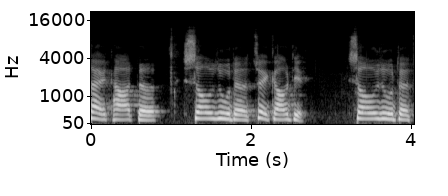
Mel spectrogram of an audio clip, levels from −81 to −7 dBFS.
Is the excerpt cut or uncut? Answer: uncut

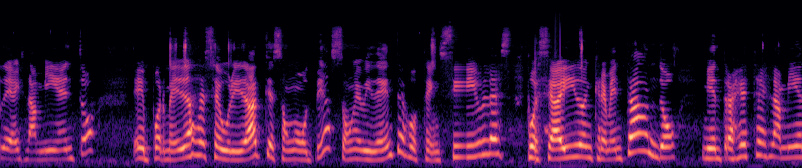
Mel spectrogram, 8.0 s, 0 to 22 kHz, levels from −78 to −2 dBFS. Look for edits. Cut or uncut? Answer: cut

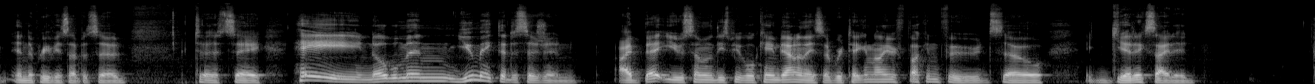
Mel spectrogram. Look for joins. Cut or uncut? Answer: uncut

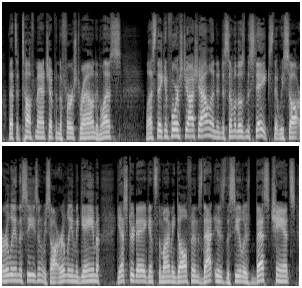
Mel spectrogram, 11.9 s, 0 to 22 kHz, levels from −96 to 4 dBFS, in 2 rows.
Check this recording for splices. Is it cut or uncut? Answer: uncut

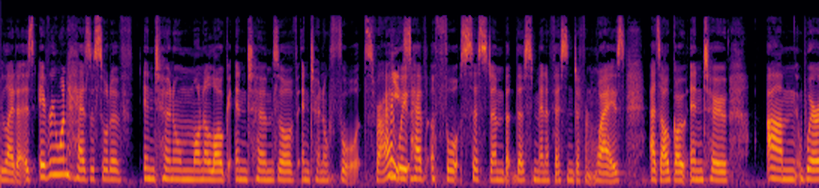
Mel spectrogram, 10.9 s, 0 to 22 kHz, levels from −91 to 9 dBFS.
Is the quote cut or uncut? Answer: cut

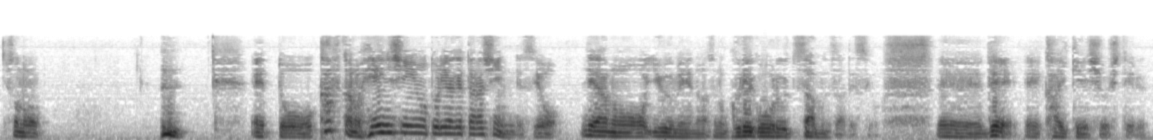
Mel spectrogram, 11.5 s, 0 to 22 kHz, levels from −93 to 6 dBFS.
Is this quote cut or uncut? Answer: uncut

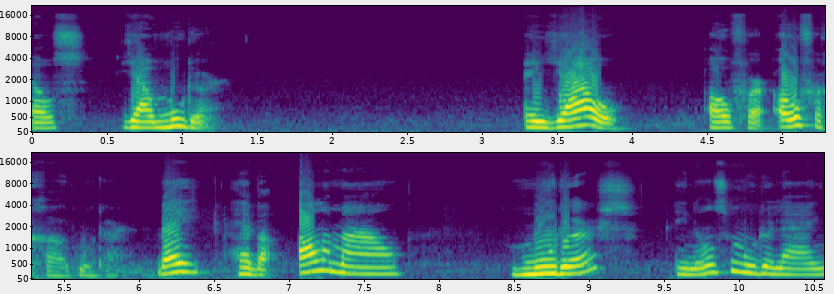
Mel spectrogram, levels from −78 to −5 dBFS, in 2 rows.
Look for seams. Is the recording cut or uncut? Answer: cut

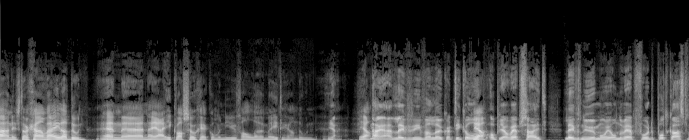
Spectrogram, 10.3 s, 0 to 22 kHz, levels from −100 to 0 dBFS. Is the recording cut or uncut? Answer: cut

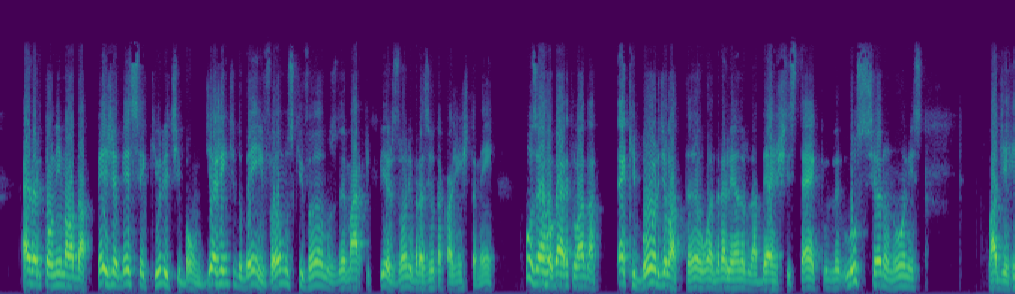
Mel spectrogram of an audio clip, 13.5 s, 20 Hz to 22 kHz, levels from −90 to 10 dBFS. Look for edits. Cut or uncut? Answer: uncut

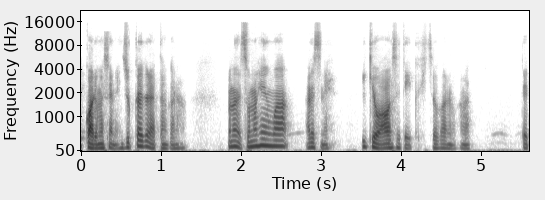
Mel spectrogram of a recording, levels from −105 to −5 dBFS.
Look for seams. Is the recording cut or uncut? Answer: uncut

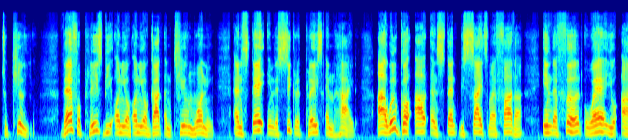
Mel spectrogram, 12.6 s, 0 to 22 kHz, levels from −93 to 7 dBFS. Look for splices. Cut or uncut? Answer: cut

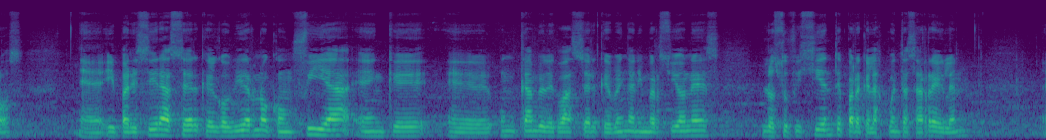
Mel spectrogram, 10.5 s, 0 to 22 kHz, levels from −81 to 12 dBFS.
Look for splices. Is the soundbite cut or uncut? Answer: cut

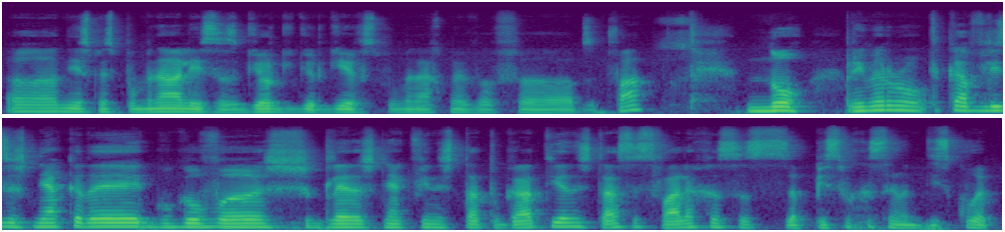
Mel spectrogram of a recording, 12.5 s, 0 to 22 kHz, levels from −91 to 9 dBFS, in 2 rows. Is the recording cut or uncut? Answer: cut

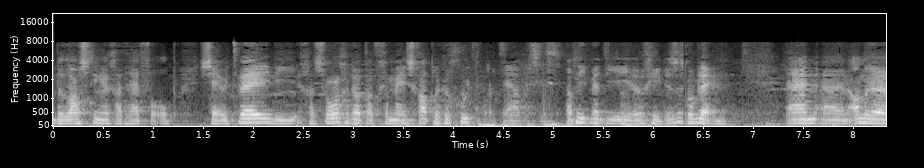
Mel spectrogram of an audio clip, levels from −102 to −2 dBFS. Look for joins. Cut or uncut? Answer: cut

